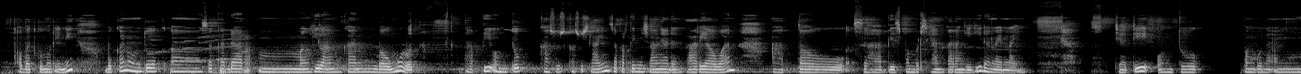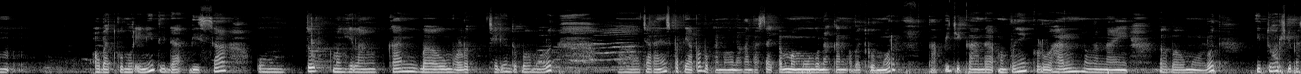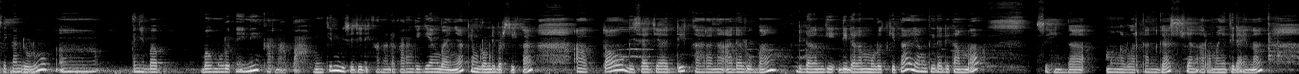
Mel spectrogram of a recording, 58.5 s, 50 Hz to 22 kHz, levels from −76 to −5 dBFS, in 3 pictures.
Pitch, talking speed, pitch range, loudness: 160 Hz, 110 wpm, 150-185 Hz, -24 LUFS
